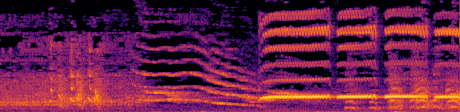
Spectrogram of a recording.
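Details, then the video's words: Black-throated laughingthrush song used with the female 'ro ro' call for exciting males: a noisy rough opening, a long descending whistled glide, then loud steady level whistles broken by short gaps. "Chim khướu Bạc Má hót múa tiếng mái ro ro kích tróng"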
